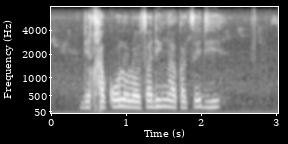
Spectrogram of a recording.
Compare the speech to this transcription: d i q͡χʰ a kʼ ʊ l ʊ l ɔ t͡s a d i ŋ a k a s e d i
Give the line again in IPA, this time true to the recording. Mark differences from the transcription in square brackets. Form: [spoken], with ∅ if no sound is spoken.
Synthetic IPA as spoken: d i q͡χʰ a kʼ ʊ l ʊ l ɔ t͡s a d i ŋ a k a [t͡s] e d i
